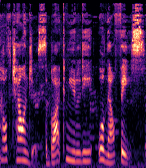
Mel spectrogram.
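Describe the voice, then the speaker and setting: Over noticeable background noise, a woman speaks at a moderate pace. Her voice is fairly high with lively intonation. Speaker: bilingual TV reporter. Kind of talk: English TV news reporter delivery.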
